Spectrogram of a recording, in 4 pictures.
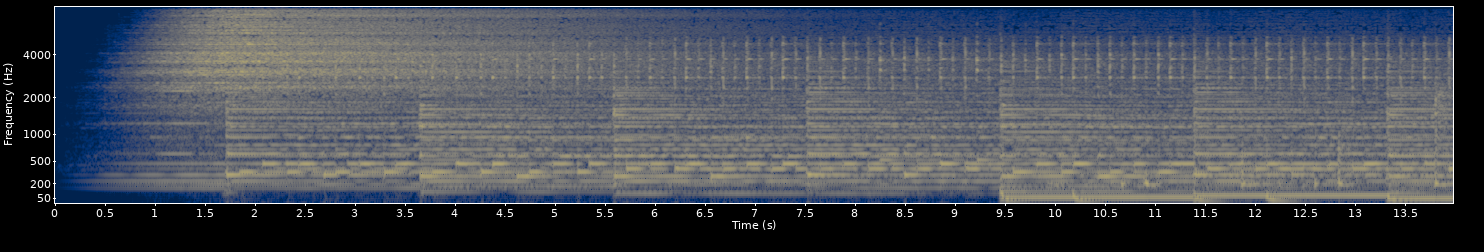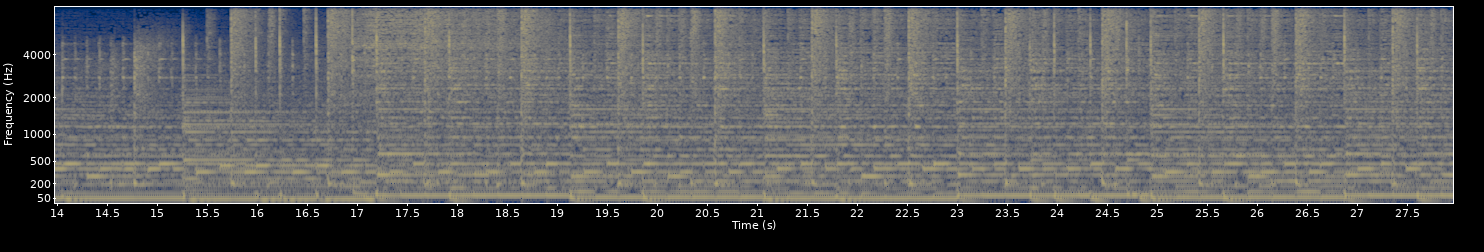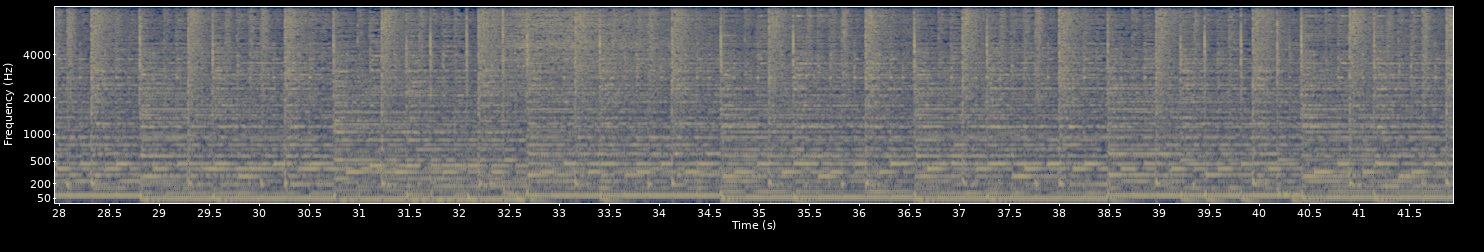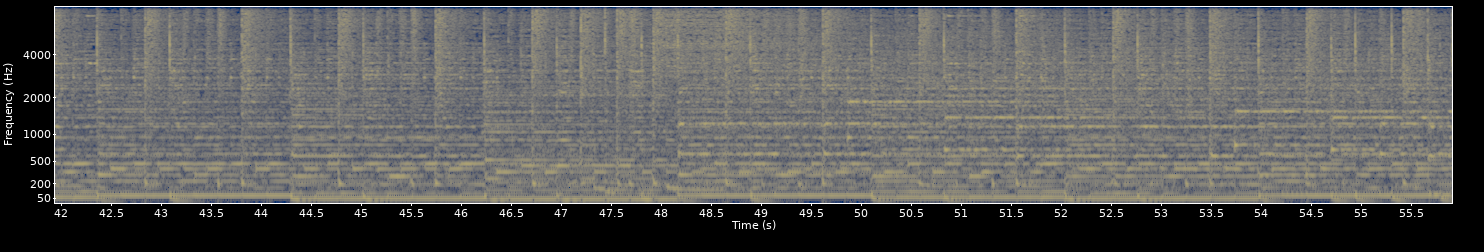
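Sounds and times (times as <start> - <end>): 
dynamic corporate music: 1.0 - 55.8.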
